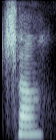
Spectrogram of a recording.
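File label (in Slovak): "čo", Slovak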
